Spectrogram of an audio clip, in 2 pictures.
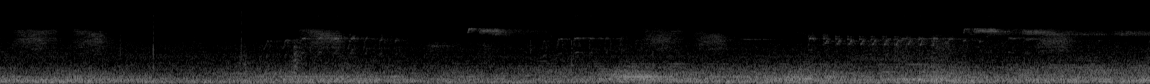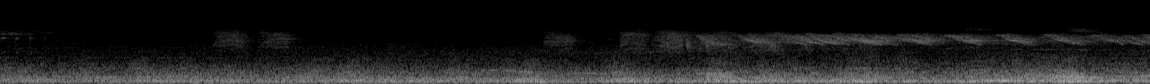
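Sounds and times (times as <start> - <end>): steady low outdoor rush: 0.0 - 23.0
birds whistled calls: 17.0 - 23.0.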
